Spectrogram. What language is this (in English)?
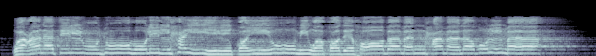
Arabic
